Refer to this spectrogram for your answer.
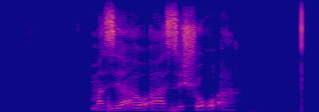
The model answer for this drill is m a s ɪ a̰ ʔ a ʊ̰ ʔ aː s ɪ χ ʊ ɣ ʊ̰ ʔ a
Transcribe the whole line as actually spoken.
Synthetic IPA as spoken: m a s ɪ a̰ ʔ a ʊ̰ ʔ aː s ɪ ʃ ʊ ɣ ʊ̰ ʔ a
